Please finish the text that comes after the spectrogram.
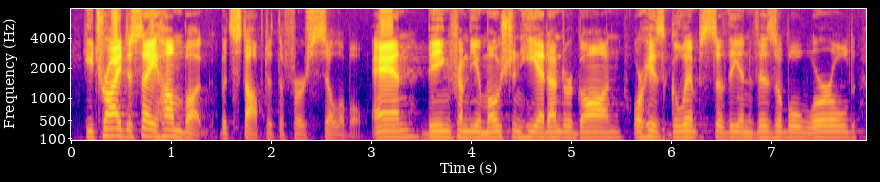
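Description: A man narrating a classic story for a live radio drama in a measured, theatrical storytelling manner. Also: mid-range voice, bright, forceful tone.

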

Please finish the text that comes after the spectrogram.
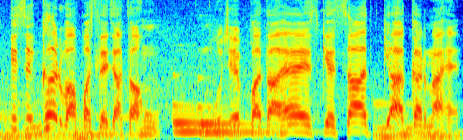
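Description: A man's voice: a little high, big pitch swings, music in the background. A man playing a hard-working, scolding merchant in a cartoon fairy tale, in a theatrical, exclamatory way. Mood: angry, suspicious. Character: hard-working salt merchant, scolding his lazy donkey.

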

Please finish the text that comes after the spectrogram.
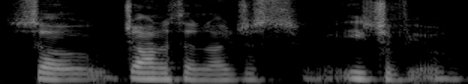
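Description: A woman's voice: low voice, flat delivery, moderate pace, gravelly. An older woman moderating a live panel discussion on an auditorium stage.

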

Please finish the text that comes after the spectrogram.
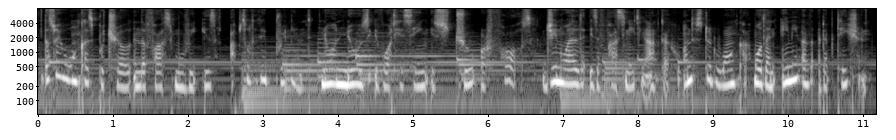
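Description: A woman narrating a scripted video essay in an earnest, reflective way, often softly and breathily. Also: mid-range voice, a little fast, hardly any pauses, music in the background.

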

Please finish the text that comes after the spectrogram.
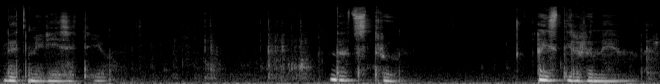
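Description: A woman playing a centuries-old vampire doctor in a soft-spoken ASMR roleplay, speaking in a solemn, measured, breathy whisper. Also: low-pitched, steady tone, a little hiss or hum. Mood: solemn, reassuring. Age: young adult. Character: centuries-old female vampire doctor, grave, gently caring.

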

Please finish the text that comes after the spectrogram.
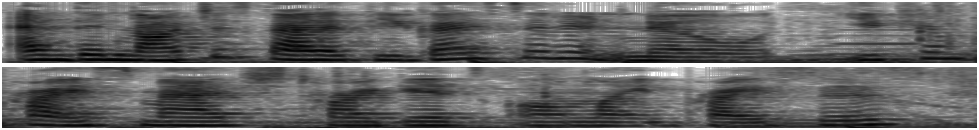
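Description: A young woman in her twenties, a bit hoarse and raspy after losing her voice, chatting casually about books and reading blurbs aloud in her bedroom. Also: medium pitch, normal speed. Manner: chatty, reads book blurbs aloud, frequent "like" and "um". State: slightly hoarse from yelling at a concert. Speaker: book vlogger. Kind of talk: casual book haul chat. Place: bedroom, indoors. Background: background music.

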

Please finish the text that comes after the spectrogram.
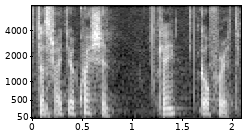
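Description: A man's voice: mid-range voice, animated, fast talker, gravelly, a bit bright. A man moderating a conference panel in an upbeat way, with playful asides to the audience. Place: large conference hall.

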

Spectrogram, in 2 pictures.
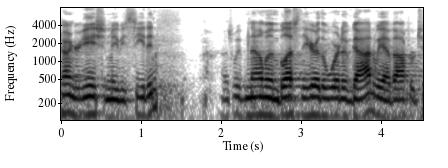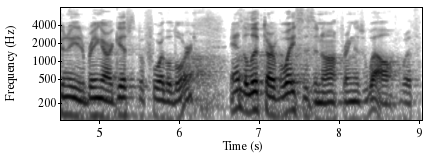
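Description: A man leading worship, making brisk, formal liturgical announcements. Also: medium pitch, steady tone. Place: large church sanctuary. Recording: distant voice, long church reverb.

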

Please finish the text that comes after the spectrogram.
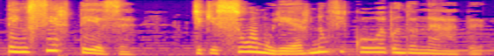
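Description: Woman playing a sly, dark-toned Roman mistress. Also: lowish voice, very animated, measured pace. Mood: seductive, venomous. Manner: clinging, insinuating, sly. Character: venomous, seductive, cynical Roman mistress, woman. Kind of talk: radio drama acting. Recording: dull sound with faint music.

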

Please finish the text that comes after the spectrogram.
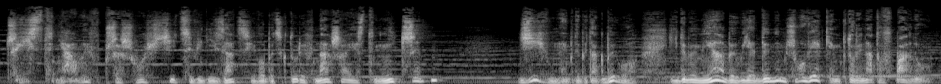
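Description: An actor playing a scholarly, secretive doctor obsessed with power in a radio drama, speaking in a measured, clinical way. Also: male voice, deep voice, sing-song, a bit bright, faint music behind. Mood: absorbed. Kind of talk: Polish radio drama acting.

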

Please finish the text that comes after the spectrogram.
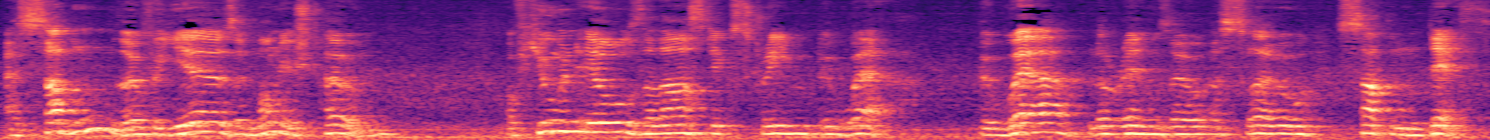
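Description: An older man in his seventies with an English accent, formally reciting poetry in a measured, declamatory manner. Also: on the high side, a bit bright. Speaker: reader of poetry at a talk. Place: community meeting room with audience. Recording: very echoey room, distant mic, faint noise.

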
